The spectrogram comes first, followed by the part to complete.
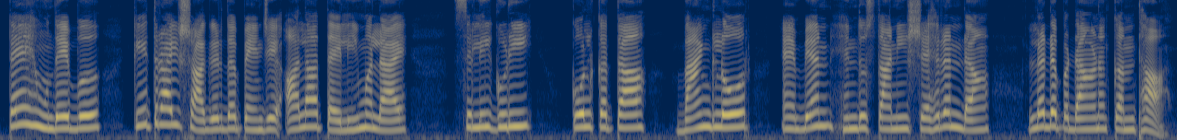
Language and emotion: Sindhi, neutral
